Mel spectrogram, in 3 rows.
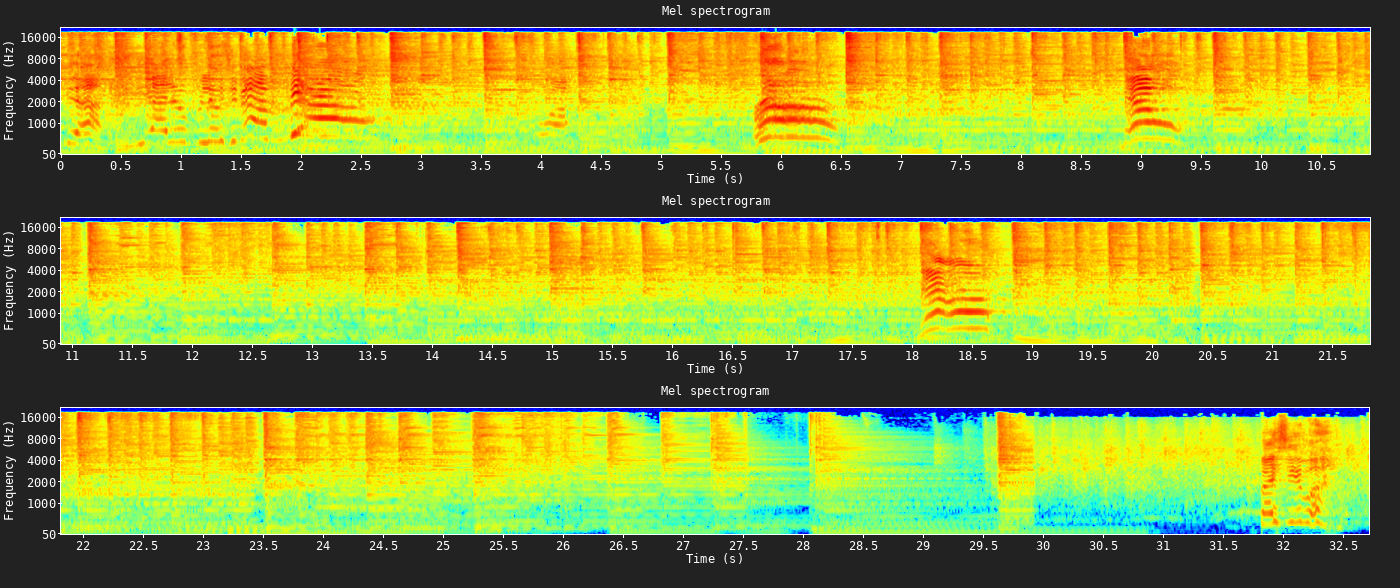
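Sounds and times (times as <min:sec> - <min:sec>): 
instrumental music: 0:00.0 - 0:30.7
speech: 0:00.6 - 0:02.5
cat meowing: 0:05.8 - 0:06.6.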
